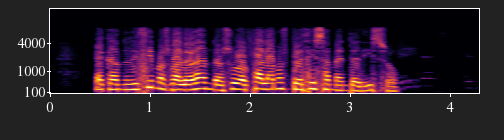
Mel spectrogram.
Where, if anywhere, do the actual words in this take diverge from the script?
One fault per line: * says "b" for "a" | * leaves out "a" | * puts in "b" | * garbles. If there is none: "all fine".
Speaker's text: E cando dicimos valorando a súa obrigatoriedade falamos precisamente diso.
* leaves out "obrigatoriedade"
